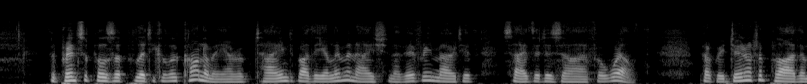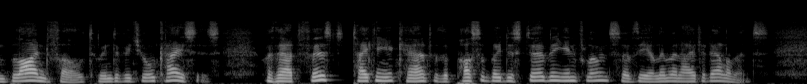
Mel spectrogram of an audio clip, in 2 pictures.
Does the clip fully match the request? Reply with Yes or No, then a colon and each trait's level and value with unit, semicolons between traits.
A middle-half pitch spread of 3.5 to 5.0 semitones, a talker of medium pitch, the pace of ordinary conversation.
Yes: average, 3.8 semitones; medium, 150 Hz; average, 155 wpm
